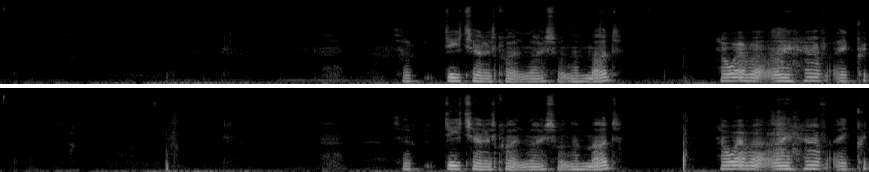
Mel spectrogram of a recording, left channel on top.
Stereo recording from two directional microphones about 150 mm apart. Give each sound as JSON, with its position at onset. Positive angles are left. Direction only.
{"t": 3.9, "sound": "speech", "side_deg": -25}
